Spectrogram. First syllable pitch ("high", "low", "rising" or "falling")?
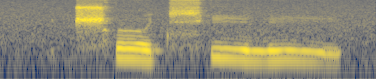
falling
